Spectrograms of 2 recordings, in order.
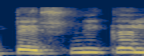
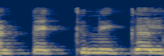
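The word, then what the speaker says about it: technical: ट अ श टनिकल अभी टशनिकल करेक्ट है यहां टचिकल करेक्ट है या टेक्निकल करेक्ट है? हां, यहां पर सीएच ने क्या किया? क साउंड निकाला। टेक्निकल टेक्निकल नहीं है। टेक्शिकल भी नहीं है।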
